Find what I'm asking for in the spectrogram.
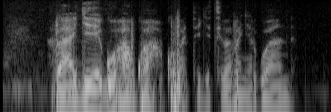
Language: Kinyarwanda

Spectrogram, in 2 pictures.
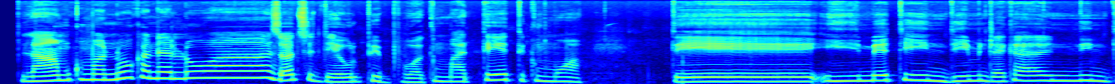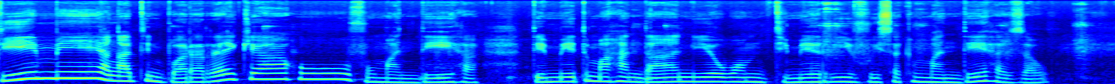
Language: Sakalava Malagasy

